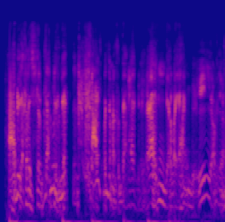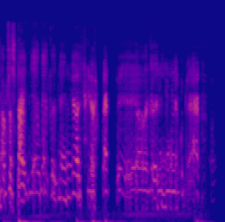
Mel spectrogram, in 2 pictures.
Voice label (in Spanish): angry, Spanish; speech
